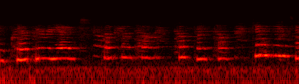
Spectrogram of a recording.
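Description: A high voice singing a made-up song in held notes that step up and down, the drawn-out middle of the line 'Tini's eating Cadbury eggs'.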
